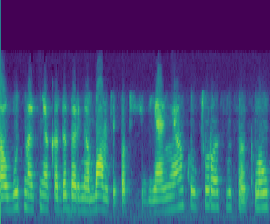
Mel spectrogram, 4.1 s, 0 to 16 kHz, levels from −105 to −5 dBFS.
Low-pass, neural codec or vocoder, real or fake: 7.2 kHz; none; real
